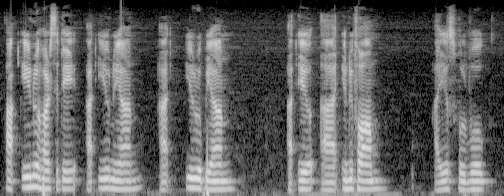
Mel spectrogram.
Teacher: These words university, union, one begins with a consonant sound, that of you or wa.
